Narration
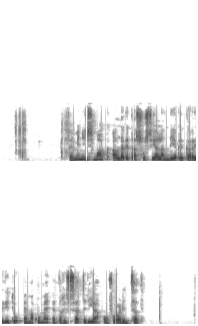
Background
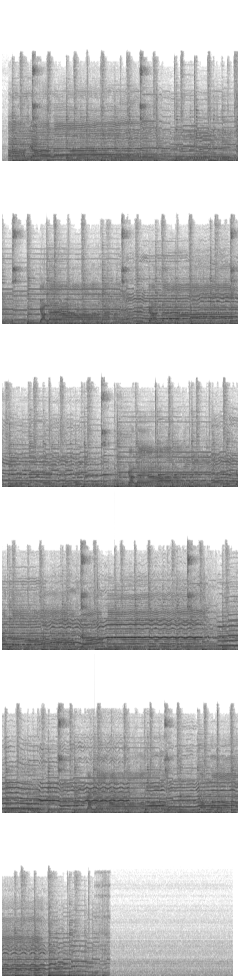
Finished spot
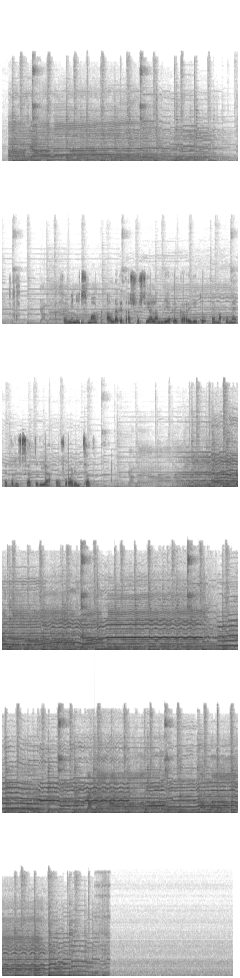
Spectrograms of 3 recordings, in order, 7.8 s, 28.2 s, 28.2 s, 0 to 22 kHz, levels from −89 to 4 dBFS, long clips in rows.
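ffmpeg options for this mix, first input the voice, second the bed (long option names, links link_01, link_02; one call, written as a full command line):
ffmpeg -i stem1.wav -i stem2.wav -filter_complex "[0:a]adelay=4600,volume=-4dB[link_01];[1:a]volume=13.5dB,afade=type=out:start_time=3.75:duration=0.7:silence=0.199526,afade=type=in:start_time=12.85:duration=0.89:silence=0.105925[link_02];[link_01][link_02]amix=inputs=2:normalize=0" out.wav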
